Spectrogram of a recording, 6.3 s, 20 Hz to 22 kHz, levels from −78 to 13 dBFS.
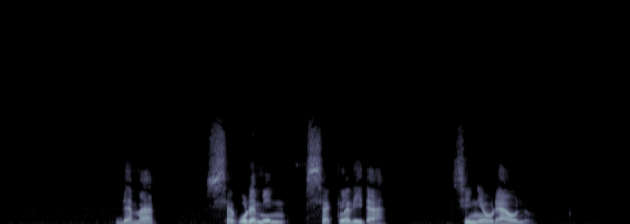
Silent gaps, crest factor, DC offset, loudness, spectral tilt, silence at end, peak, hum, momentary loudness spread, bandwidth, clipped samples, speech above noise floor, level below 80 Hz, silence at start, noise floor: none; 24 dB; under 0.1%; -26 LUFS; -4.5 dB/octave; 1 s; -6 dBFS; none; 11 LU; 10 kHz; under 0.1%; 50 dB; -64 dBFS; 1.15 s; -75 dBFS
